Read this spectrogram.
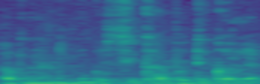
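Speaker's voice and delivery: quiet, hushed tone.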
